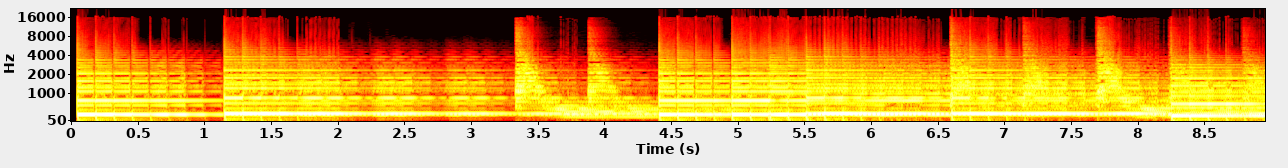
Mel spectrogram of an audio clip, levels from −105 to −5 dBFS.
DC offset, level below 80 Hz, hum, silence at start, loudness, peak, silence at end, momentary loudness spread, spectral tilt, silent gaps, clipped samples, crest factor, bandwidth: under 0.1%; -36 dBFS; none; 0.05 s; -9 LUFS; 0 dBFS; 0 s; 9 LU; -6.5 dB/octave; none; 0.3%; 8 dB; 9 kHz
